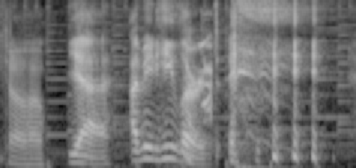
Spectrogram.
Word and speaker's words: Touhou: I'm sorry I'm American I'm supposed to pronounce it as tauhau Creepypasta back in the day he pronounced it as Tao how and yet and yet when he did the thing for the ransomware he said Toho yeah I mean he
